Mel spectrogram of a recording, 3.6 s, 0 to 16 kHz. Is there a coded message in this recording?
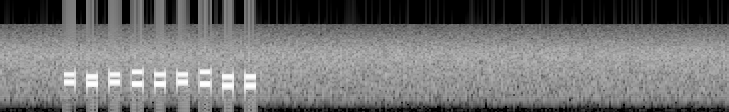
Yes: DTMF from 0.3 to 1.3 s, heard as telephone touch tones, dialled by machine, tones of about 60 ms. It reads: 070980944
